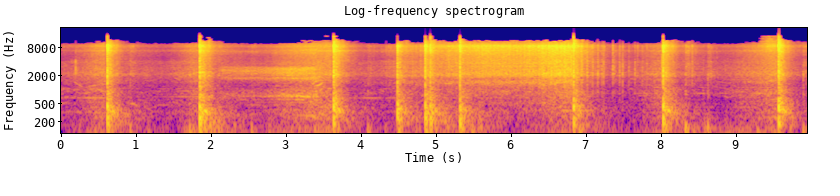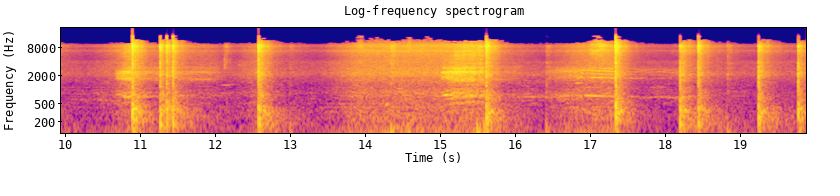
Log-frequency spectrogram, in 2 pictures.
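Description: Aerial firework shells bursting in an irregular volley, with sharp bangs about once a second and a stretch of crackling about five to seven seconds in.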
